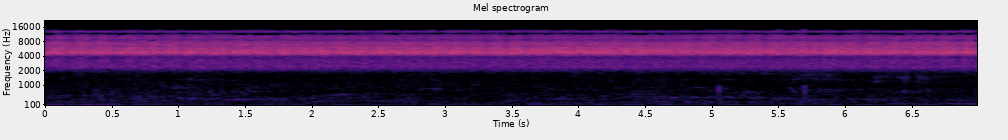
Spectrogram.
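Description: Steady, high-pitched chorus of cicadas in the pine trees, unbroken throughout, with a low murmur of water lapping close by.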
